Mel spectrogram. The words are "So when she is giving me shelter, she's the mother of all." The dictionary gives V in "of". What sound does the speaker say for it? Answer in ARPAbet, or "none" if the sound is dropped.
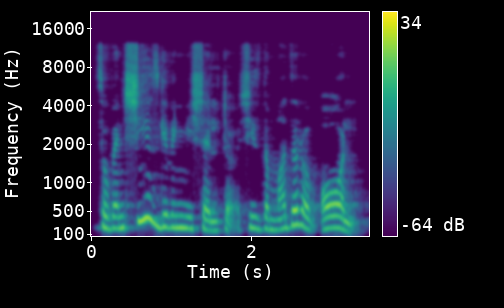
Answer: V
